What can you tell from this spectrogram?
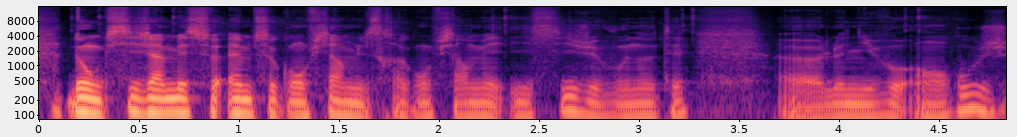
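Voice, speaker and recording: At a moderate pace, a man talks in a very deep, low pitch with a dark, mellow tone and ordinary pitch variation. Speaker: crypto market analyst. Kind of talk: technical analysis commentary. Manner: hesitant, many fillers.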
